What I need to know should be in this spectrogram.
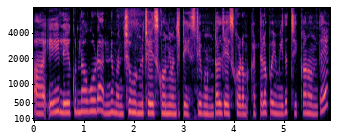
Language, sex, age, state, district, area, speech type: Telugu, female, 18-30, Telangana, Yadadri Bhuvanagiri, rural, spontaneous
